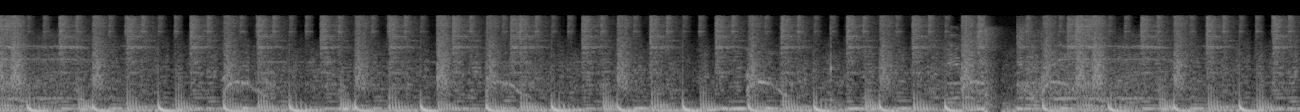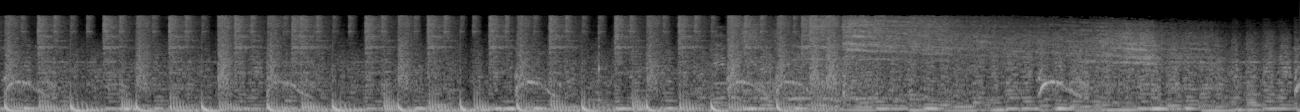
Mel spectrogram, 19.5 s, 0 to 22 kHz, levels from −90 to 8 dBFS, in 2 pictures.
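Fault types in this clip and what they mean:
Call audio freeze: at 7.39 s the sound stalls and the last bit is stretched into a fading buzz for about 240 ms, likely packets held up emptying the jitter buffer, then it resumes without losing anything.
Jitter buffer speed-up: from 12.85 to 13.86 s the receiver trims tiny pitch-period slices to shed built-up delay, so the audio runs about 109% fast at unchanged pitch and sounds hurried.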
